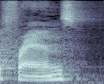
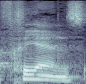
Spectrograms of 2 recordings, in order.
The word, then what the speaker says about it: friends: My friends, pas friends, ok? Vous ne prononcez pas cette lettre.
